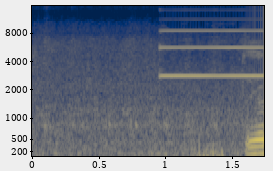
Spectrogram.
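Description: A multimeter gives a steady, high beep.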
